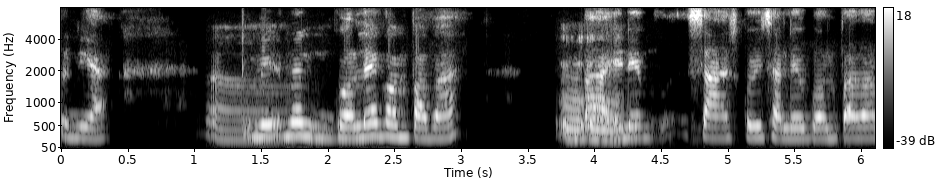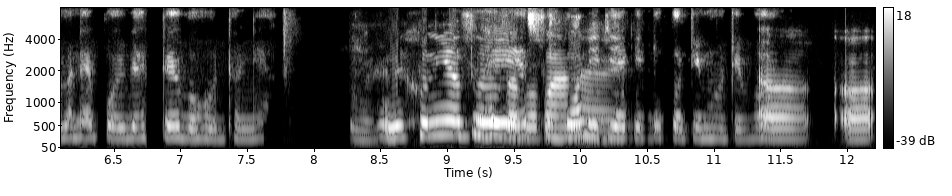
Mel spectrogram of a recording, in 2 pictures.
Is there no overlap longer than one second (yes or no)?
no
